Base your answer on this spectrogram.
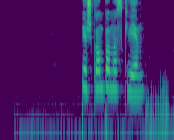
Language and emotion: Russian, neutral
